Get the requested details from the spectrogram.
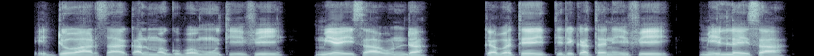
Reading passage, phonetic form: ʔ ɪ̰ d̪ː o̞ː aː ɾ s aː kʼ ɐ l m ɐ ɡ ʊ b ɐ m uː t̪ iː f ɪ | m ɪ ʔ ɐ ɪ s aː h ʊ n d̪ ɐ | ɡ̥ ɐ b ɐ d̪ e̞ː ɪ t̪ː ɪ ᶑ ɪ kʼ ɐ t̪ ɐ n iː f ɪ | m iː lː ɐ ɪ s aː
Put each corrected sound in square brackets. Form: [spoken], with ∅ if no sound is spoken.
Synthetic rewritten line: ʔ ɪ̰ d̪ː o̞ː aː ɾ s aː kʼ ɐ l m ɐ ɡ ʊ b ɐ m uː t̪ iː f ɪ | m ɪ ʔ ɐ ɪ s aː h ʊ n d̪ ɐ | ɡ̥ ɐ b ɐ [t̪] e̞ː ɪ t̪ː ɪ ᶑ ɪ kʼ ɐ t̪ ɐ n iː f ɪ | m iː lː ɐ ɪ s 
